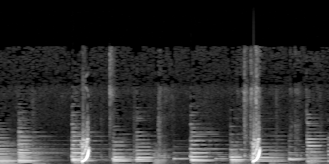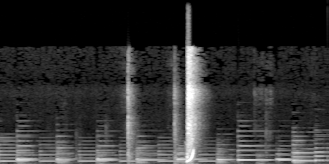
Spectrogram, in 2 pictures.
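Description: Cheerful children's background music with a bouncy melody, broken by three quick rising 'bloop' sound effects, the loudest sounds: about a second in, at two and a half seconds, and just after five seconds.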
